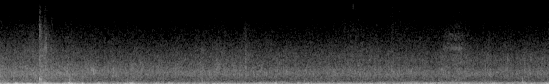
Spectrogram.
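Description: Steady outdoor wind buffeting the microphone on a disc golf course, a dense continuous rumble and whoosh with no voices.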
